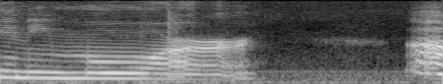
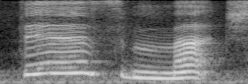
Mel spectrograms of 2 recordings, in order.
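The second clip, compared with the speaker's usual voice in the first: lightly voiced little hare, high; a small bunny stretching proud; 9 semitones higher than usual. A narrator's reading.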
